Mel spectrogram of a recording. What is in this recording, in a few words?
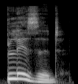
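"blizzard", English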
